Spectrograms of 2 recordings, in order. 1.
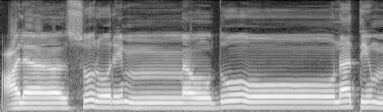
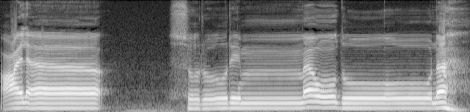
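শেষ শব্দটি সরাসরি পরের আয়াতের সঙ্গে যুক্ত হয়। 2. শেষ শব্দটি থেমে যায় এবং দম নেওয়া হয়। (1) "দুইটা একসাথে পড়বো" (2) "কেউ যদি এখানে দম ছেড়ে দেন"

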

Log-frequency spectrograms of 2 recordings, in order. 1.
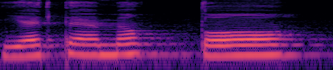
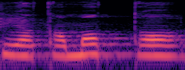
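صوت الميم مرقق. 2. صوت الميم مفخم. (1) "لا اقول" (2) "فما اقولش يتمطى"

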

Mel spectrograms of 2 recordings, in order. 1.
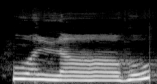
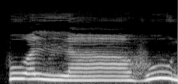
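Allah-এর L ধ্বনিটি ভারী ও মোটা। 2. Allah-এর L ধ্বনিটি হালকা ও পাতলা।

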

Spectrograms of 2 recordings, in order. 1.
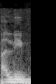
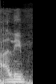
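শেষ ধ্বনিটি একটি মহাপ্রাণ ওষ্ঠ্য ph। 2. শেষ ধ্বনিটি একটি মহাপ্রাণ ওষ্ঠ্য ph।

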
